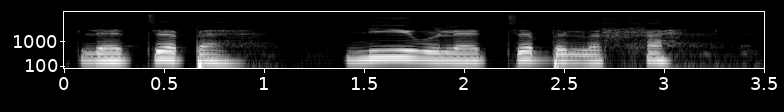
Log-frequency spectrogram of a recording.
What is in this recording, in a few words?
"ladzaba", smalgyax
